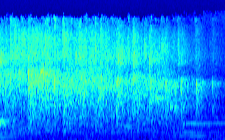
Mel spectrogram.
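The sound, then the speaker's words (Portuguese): An audience applauds God in a dense, steady wash of clapping that stays strong for several seconds, then begins to taper off near the end, with faint voices and a low tone underneath. “Aplauda Ele se você crê.”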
